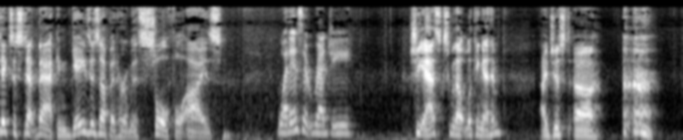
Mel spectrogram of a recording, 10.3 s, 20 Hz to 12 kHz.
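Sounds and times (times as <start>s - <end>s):
speech: 0.0s - 3.5s, 4.2s - 5.4s, 6.2s - 9.9s
man clearing throat: 9.4s - 10.0s.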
